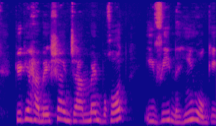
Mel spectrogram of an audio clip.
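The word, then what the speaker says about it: enjambment: इसके बाद है एंजैममेंट, दैट इज़ रन ऑनलाइन। और मीनिंग क्या होता है एंजैममेंट में? बी साइलेंट है बच्चों।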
